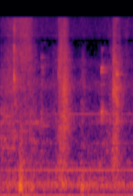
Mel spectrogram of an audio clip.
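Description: Near silence with a few faint soft clicks of chewing, from a mouthful of pork belly being eaten, over a faint steady hum.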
